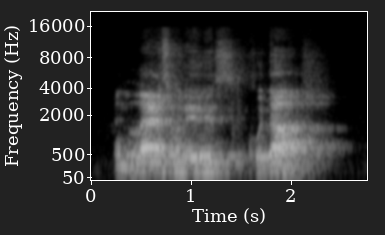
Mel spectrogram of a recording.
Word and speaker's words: Qadash: And the last one is Qadash. It's locked here. I was about to put Quashai. It's Qadash.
